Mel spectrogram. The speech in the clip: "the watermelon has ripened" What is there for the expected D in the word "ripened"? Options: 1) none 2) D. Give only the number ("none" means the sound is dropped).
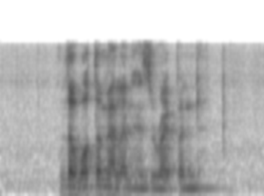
2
